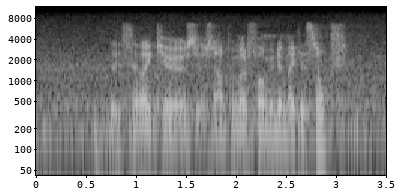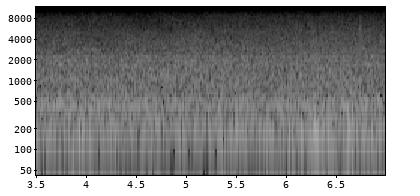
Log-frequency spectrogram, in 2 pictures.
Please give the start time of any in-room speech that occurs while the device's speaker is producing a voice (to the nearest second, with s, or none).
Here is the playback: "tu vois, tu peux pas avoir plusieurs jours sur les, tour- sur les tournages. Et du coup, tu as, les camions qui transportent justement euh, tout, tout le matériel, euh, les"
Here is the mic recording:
1 s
